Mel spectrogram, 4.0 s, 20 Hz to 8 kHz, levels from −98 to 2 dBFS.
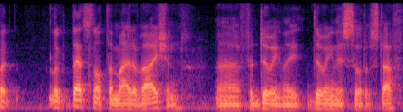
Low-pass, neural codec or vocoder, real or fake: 7.2 kHz; none; real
